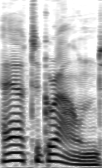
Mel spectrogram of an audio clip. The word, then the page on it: air to ground: British English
